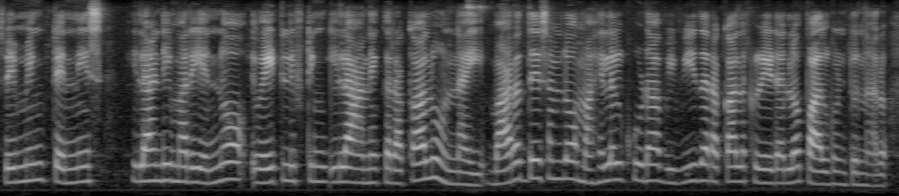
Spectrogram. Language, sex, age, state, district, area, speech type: Telugu, female, 60+, Andhra Pradesh, N T Rama Rao, urban, spontaneous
